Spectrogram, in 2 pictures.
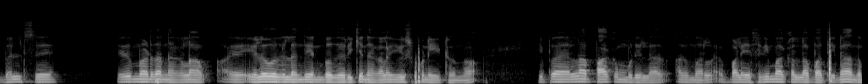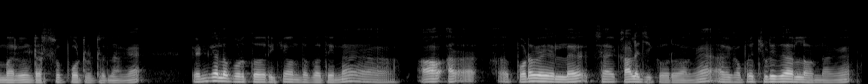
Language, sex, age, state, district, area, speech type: Tamil, male, 45-60, Tamil Nadu, Tiruvarur, rural, spontaneous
